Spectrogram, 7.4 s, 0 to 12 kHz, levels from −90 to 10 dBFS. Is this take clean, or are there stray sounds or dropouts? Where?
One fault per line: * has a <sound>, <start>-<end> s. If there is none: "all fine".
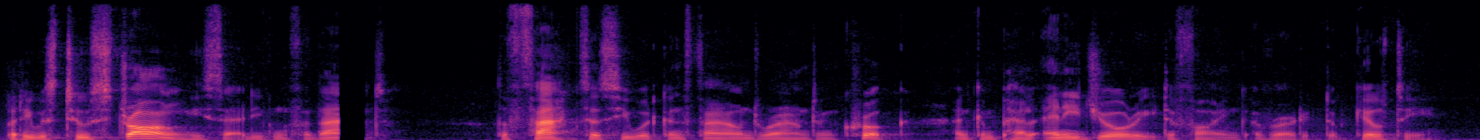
* has a dropout, 1.7-1.8 s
